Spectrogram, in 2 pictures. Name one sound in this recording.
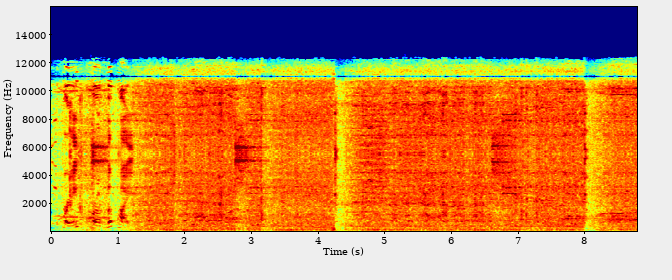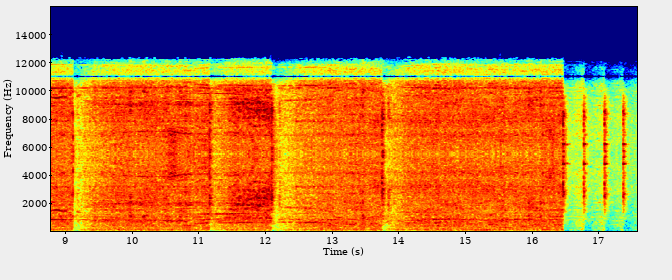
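A gas furnace roars steadily close by.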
